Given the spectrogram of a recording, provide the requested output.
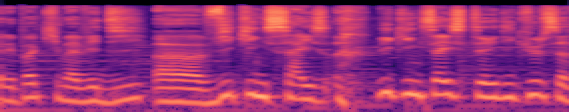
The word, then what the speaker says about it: VIKINGsize: dans la description, et il prononce Viking Size à l'anglaise Viking Size, et j'avais envie de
